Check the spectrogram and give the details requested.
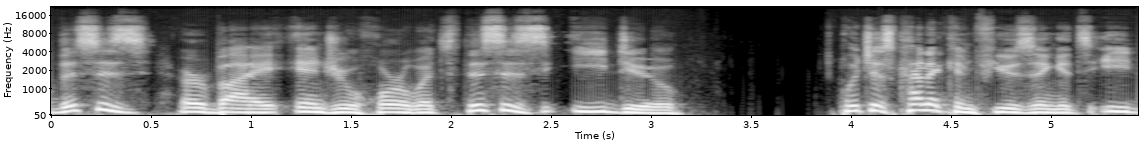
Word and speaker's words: Edu: It's EDU. I know you're thinking college, but you're wrong. It's just how Andrew pronounced his name when he was a little kid and couldn't say Andrew.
